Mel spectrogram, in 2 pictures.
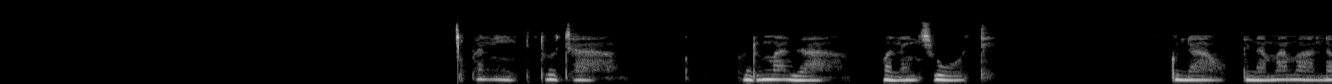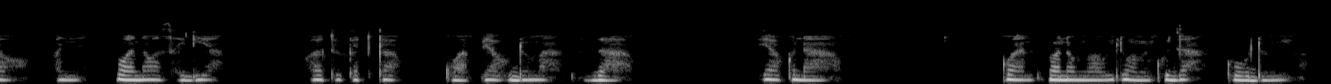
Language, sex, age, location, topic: Swahili, female, 18-24, Nakuru, government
